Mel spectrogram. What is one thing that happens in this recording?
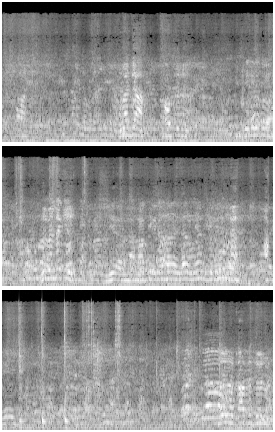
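A heavy blade chops through fish onto a wooden block with dull thuds.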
